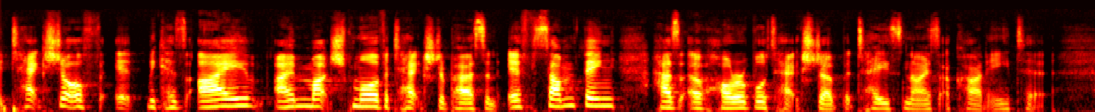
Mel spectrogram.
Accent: East of England, United Kingdom; I'm an Essex girl. You would never guess, though.

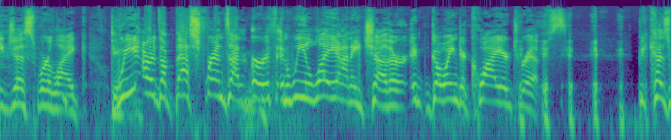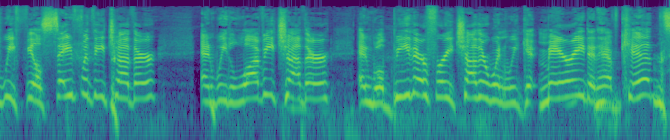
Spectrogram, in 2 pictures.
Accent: Illinois, United States; Is Catholic growing up in Illinois, like, we didn't really learn that much about

